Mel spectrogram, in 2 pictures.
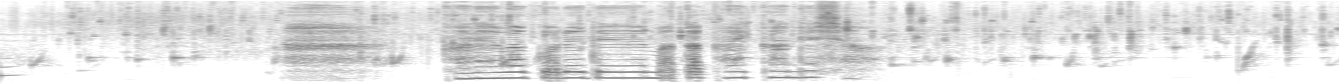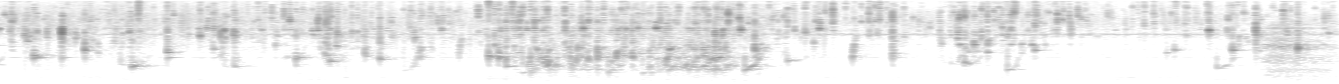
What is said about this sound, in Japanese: それじゃ優しく流して、弱い水圧と手で優しくこすりながら泡を洗い落とすんですよ。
